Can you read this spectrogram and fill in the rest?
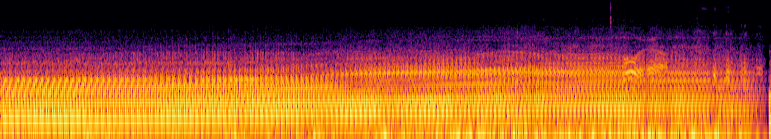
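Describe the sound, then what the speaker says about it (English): An Indian Scout Rogue motorcycle cruises along with a loud, steady engine drone and rumble up close, its pitch holding fairly even before easing off at the end. "This is the new bike, Indian Scout Rogue, Misty."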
